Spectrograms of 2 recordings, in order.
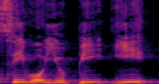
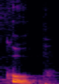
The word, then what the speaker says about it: coupe: power against a ruler the word c-o-u-p-e is pronounced as coupe which means a compartment in a railway carriage c-o-u-p-e with an accent mark can be pronounced this coupe coupe friends and children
